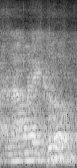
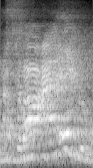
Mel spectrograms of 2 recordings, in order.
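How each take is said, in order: First: It is said in a Madurese accent. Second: It is said in an imported foreign accent.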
